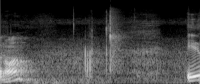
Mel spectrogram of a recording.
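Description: A man speaking in a small room, breaking off into a short pause in which two sharp clicks sound about a second in, then speaking again near the end.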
